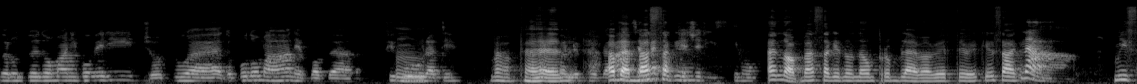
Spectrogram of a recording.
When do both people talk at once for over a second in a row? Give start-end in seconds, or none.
5.2-7.0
